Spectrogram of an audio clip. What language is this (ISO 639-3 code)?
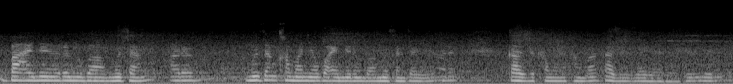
brx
